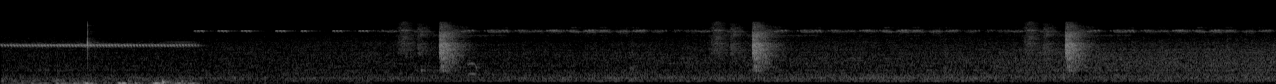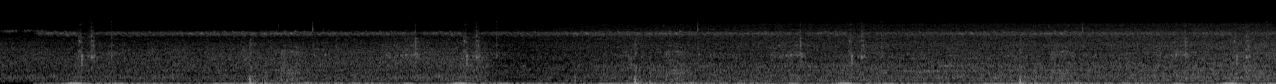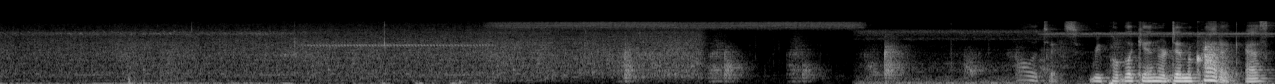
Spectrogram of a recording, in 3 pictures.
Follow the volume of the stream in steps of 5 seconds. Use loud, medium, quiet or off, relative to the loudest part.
quiet, quiet, medium, medium, medium, loud, loud, off.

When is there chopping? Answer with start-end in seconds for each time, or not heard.
31.6-37.9.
